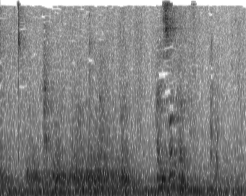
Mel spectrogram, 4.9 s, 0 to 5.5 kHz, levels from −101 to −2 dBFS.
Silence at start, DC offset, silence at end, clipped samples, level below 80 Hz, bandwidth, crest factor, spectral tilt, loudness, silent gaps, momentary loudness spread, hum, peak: 0 s; under 0.1%; 0 s; under 0.1%; -24 dBFS; 5.4 kHz; 16 dB; -6.5 dB/octave; -20 LUFS; none; 10 LU; none; -2 dBFS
